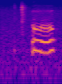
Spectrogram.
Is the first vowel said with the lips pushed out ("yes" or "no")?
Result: yes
